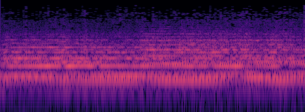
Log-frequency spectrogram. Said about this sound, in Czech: Zvuk zvona na katedrali Notre Dame u Parizu narednih godina neće se čuti, jer je vatrena stihija zahvatila crkvu u aprilu prošle godine.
